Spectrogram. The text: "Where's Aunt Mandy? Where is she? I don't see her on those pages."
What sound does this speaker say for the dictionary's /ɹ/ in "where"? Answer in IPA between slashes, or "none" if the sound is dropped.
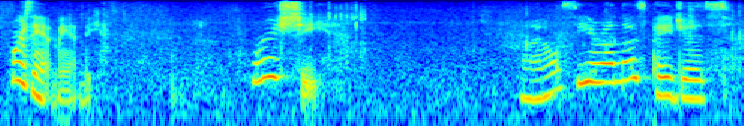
/ɹ/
